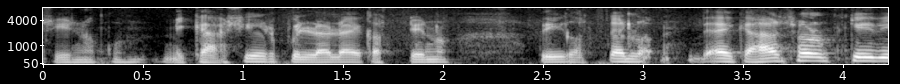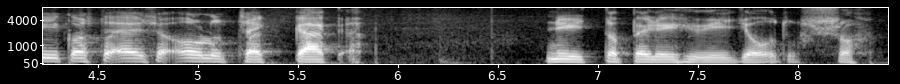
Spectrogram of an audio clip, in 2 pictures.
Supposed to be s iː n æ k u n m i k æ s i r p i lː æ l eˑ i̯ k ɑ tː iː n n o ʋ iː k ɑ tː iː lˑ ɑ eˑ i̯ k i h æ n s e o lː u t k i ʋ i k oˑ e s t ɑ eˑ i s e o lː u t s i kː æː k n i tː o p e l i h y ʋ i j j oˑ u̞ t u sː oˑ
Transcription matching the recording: s iː n æ k u n m i k æ s i r p i lː æ l eˑ i̯ k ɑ tː iː n n o ʋ iː k ɑ tː eː lˑ ɑ eˑ i̯ k æ h æ n s e o lː u t k i ʋ i k oˑ e s t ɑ eˑ i s e o lː u t s e kː æː k n iː tː o p e l i h y ʋ i j j oˑ u̞ t u sː oˑ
